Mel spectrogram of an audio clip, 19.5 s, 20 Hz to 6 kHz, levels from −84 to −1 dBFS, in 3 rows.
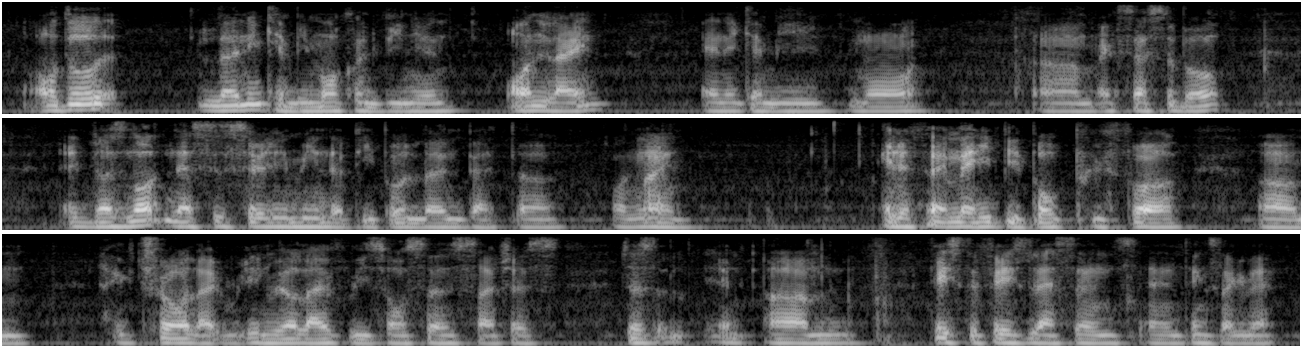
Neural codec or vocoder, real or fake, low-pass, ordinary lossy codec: codec, 16 kHz, 16 kbps, FunCodec, trained on LibriTTS, 50 frames a second; fake; 5.4 kHz; none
